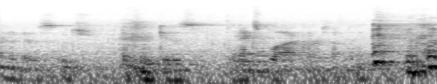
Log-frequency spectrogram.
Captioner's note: coughing drowns out speaker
